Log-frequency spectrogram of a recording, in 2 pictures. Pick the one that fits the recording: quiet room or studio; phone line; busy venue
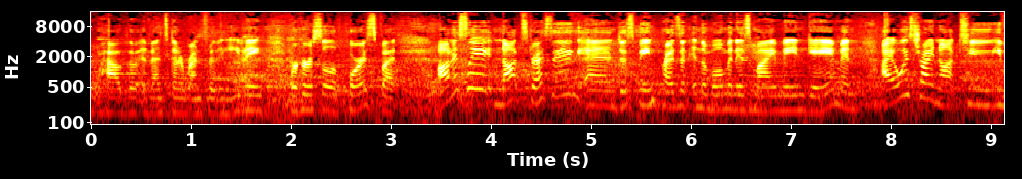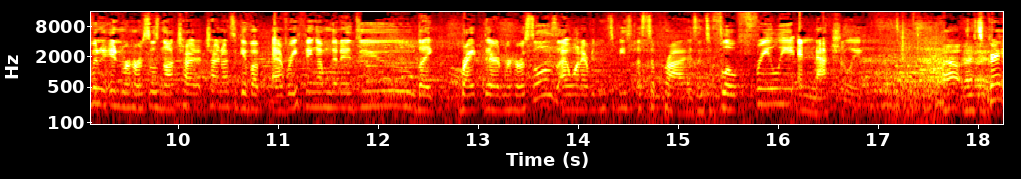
busy venue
